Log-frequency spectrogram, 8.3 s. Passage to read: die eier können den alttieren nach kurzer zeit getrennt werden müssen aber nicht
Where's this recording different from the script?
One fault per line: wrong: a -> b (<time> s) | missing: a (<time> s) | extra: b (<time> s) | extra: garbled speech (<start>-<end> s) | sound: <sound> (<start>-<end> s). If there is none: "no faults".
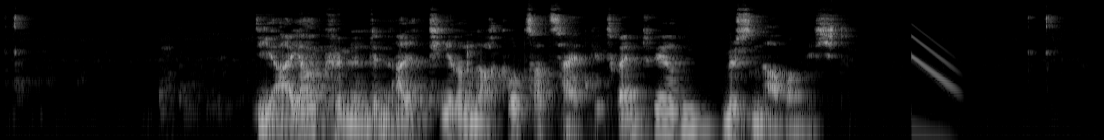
sound: chirp (6.8-7.2 s)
